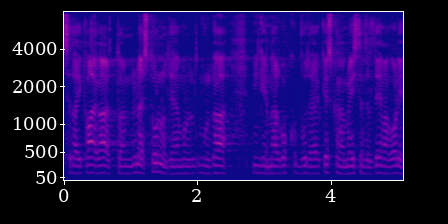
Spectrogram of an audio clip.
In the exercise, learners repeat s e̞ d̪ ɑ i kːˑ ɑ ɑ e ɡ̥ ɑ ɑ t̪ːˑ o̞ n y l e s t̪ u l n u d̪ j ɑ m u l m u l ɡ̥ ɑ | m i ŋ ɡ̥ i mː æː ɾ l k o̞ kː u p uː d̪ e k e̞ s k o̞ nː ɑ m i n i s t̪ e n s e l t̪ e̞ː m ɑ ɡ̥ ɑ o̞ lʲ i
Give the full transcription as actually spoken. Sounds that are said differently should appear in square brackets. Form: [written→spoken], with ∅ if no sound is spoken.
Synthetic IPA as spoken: s e̞ d̪ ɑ i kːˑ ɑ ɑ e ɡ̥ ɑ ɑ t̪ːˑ o̞ n y l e s t̪ u l n u d̪ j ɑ m u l m u l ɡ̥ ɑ | m i ŋ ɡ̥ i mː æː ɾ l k o̞ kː u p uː d̪ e k e̞ s k o̞ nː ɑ m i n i s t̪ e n s e l t̪ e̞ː m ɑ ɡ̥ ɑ o̞ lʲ i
